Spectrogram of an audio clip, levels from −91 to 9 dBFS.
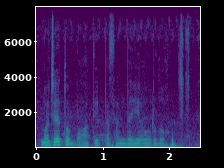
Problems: constant background noise, background conversations at intervals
